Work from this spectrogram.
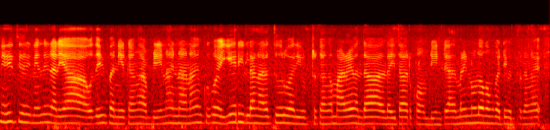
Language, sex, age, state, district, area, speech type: Tamil, female, 60+, Tamil Nadu, Cuddalore, rural, spontaneous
